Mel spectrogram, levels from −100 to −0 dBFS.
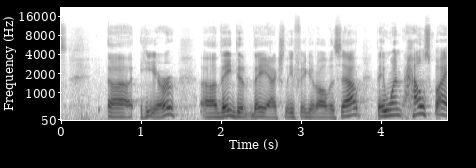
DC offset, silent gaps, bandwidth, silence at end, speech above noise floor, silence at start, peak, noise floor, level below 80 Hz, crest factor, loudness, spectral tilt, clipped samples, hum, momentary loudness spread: under 0.1%; none; 12 kHz; 0 s; 27 dB; 0 s; -18 dBFS; -60 dBFS; -72 dBFS; 16 dB; -34 LUFS; -6.5 dB/octave; under 0.1%; none; 8 LU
